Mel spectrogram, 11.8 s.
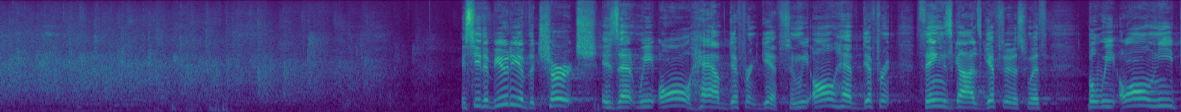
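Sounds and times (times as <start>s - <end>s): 
audience round of applause: 0.0s - 4.2s
speech: 4.6s - 11.8s.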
